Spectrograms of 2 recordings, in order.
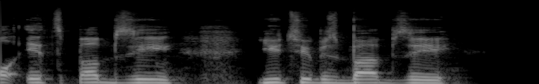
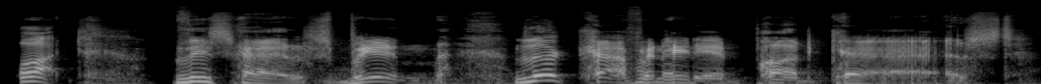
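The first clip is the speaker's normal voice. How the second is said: announcer sign-off; much slower than usual. Acted.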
